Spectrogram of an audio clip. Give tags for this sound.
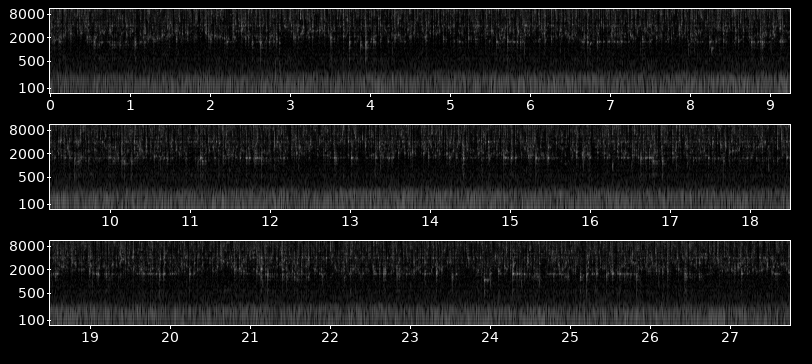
game; video; ambience; ambient; forest; creek; ambiance; nature; loop; water; atmo; stream; autumn

